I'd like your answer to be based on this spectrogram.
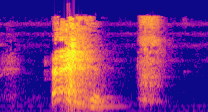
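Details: Cartoon sound effect of Pluto the dog sneezing, not a real recording: one sharp explosive sneeze, then a softer puff of air.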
